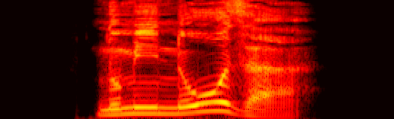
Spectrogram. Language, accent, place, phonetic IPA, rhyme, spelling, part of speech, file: German, Germany, Berlin, [numiˈnoːzɐ], -oːzɐ, numinoser, adjective, De-numinoser.ogg
- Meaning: inflection of numinos: 1. strong/mixed nominative masculine singular 2. strong genitive/dative feminine singular 3. strong genitive plural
